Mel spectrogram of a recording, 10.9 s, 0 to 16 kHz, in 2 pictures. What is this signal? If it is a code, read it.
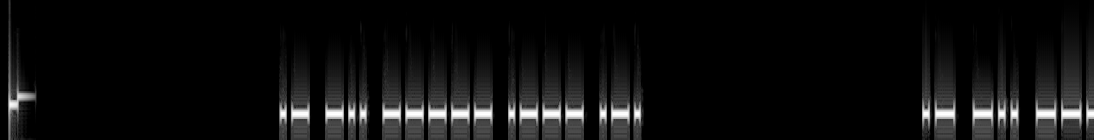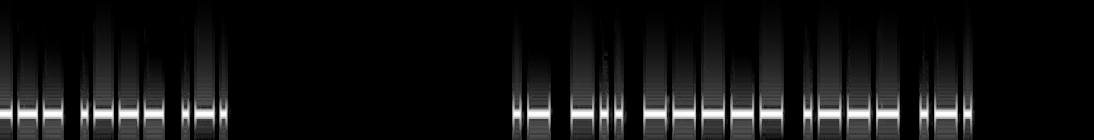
Morse code, heard as a keyed tone, about 32 wpm, 700 Hz. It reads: AD0JR AD0JR AD0JR
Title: Speed Racing - USA 2x2 Call Signs 28wpm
